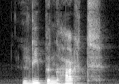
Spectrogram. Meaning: inflection of hardlopen: 1. plural past indicative 2. plural past subjunctive
- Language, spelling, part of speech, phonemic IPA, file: Dutch, liepen hard, verb, /ˈlipə(n) ˈhɑrt/, Nl-liepen hard.ogg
